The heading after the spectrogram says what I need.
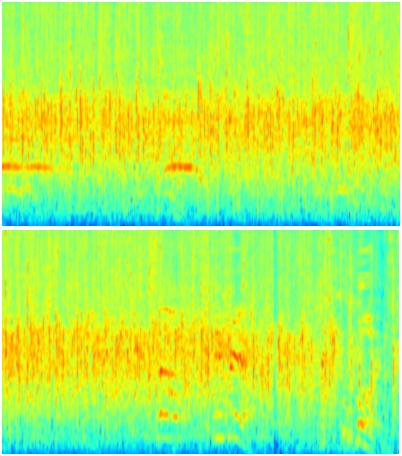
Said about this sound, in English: This kind of project coming down in this neighborhood deserves a standing round of applause.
